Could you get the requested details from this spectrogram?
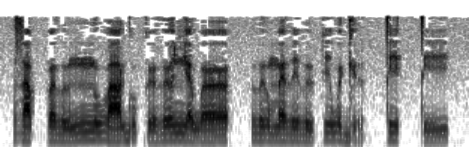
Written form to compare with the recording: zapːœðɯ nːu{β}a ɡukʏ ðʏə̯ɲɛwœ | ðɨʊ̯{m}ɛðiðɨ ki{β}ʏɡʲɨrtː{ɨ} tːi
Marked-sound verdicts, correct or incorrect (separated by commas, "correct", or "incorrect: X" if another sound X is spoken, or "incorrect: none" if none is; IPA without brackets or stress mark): correct, correct, incorrect: w, incorrect: i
